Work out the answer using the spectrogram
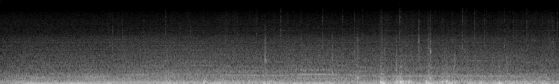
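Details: Scion FRS brakes, heard since the first day of ownership and worse in winter: while driving and easing on and off the brakes, a faint steady low-pitched moan rises over road rumble and fades as the brake eases.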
